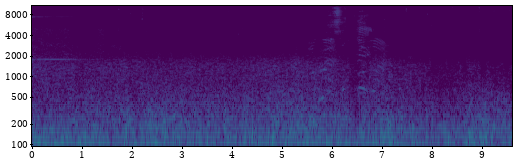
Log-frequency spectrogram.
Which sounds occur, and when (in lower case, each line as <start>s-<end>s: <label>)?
0.0s-0.9s: sound effect
0.0s-9.6s: wind
1.6s-1.7s: clicking
2.1s-2.2s: clicking
4.1s-4.2s: clicking
5.5s-6.3s: male speech
5.5s-7.2s: conversation
6.5s-7.1s: male speech
7.0s-7.1s: clicking
7.4s-7.5s: clicking
7.8s-7.9s: clicking
8.2s-8.3s: clicking
8.9s-8.9s: clicking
